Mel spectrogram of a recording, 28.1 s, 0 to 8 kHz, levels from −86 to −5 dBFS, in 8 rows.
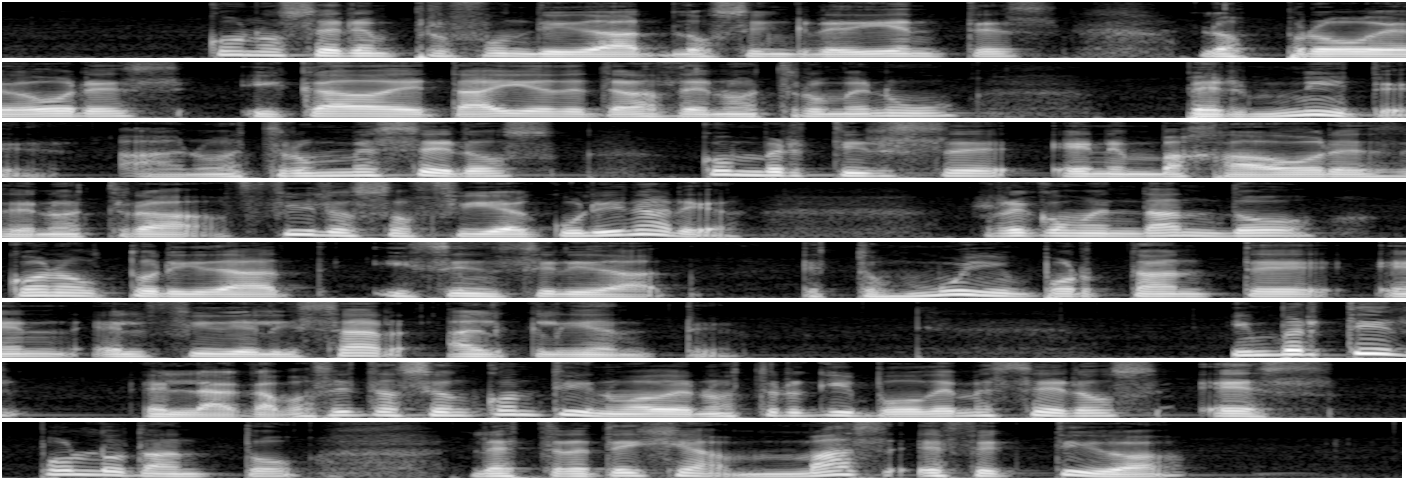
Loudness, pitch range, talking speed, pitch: -19 LUFS, 115-150 Hz, 120 wpm, 125 Hz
